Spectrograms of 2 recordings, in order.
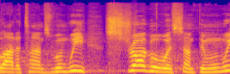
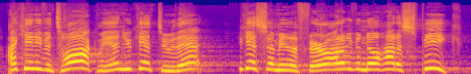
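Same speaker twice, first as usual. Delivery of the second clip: mock Moses whine; 8 semitones higher than usual. Moses protesting to God, high panicky whine. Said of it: "He goes".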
